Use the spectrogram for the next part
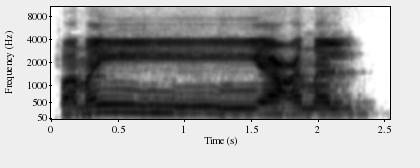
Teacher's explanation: اب اس میں دیکھیں میم یا زبر مئی، نون کی جگہ یا ہی پہ تشدید لگا کر یا کو 2 بار پڑھا جا رہا ہے، یعنی نون اور یا کو مدغم کر دیا گیا ہے اور ساتھ میں غنہ بھی کیا جا رہا ہے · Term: ادغام مع الغنہ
